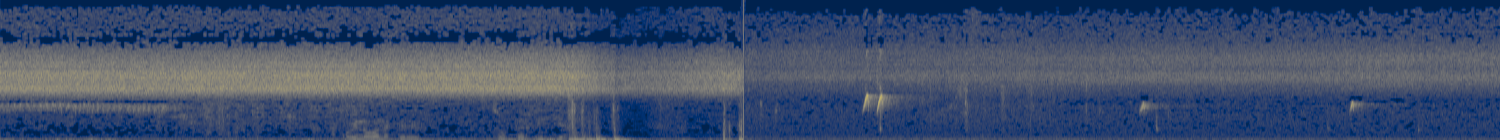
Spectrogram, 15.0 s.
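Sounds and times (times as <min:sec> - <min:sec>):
sharp knocks: 0:05.5 - 0:06.6
bird chirping: 0:08.6 - 0:10.1, 0:11.4 - 0:12.0, 0:13.1 - 0:14.9.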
